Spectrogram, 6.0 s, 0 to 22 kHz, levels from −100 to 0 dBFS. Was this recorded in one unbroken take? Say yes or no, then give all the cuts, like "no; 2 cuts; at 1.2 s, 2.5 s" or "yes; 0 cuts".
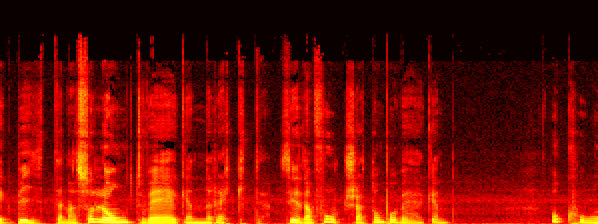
no; 1 cut; at 2.7 s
